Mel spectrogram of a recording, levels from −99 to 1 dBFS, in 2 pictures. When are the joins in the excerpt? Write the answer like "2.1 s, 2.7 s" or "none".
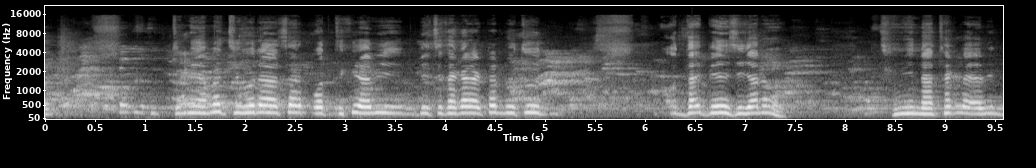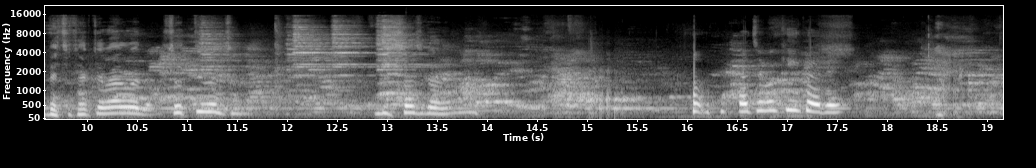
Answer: none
